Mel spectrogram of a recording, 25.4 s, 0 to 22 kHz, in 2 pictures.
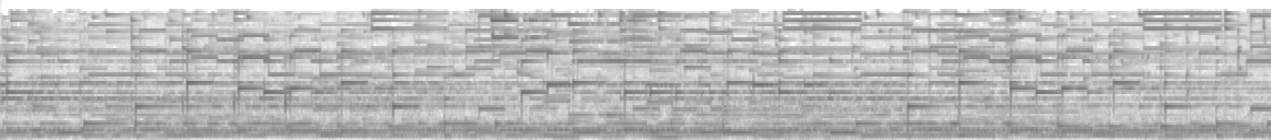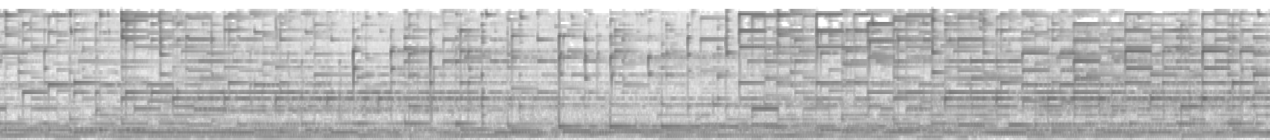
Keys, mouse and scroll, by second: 4.4 ctrl+j, 5.9 right click, 7.8 right click, 8.2 ctrl+y, 9.9 ctrl+t, 18.7-19.6 Up, 19.9 Right, 20.2 Up, 20.7 Right, 21.4 Up, 21.5 Right, 22.1 Right, 22.6 Right, 22.8 Up, 23.4 Up, 23.4 Right, 23.8 Down, 24.1 Right, 24.5 Right, 24.7 Up.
